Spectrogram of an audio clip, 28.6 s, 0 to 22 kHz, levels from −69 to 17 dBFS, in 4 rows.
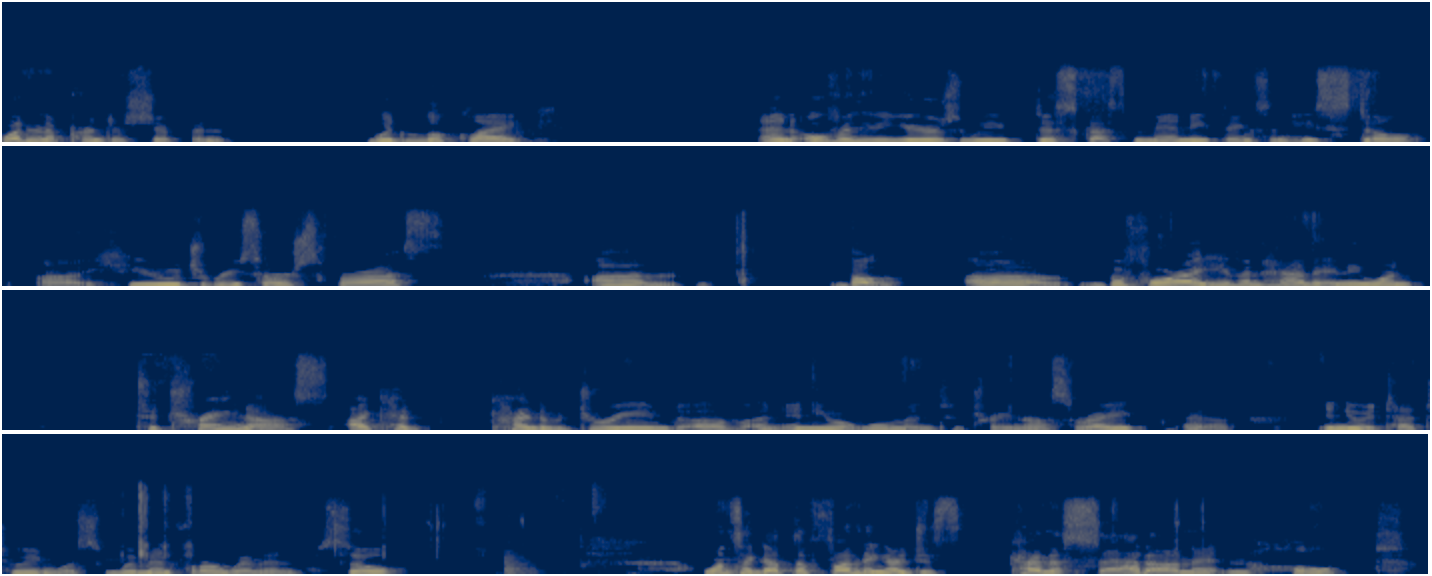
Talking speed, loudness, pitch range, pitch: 145 wpm, -22 LUFS, 205-235 Hz, 215 Hz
